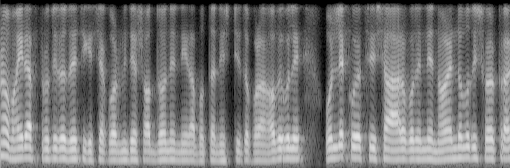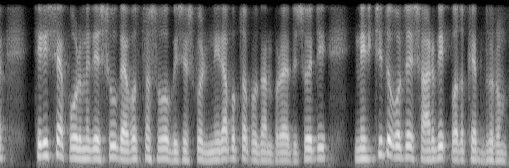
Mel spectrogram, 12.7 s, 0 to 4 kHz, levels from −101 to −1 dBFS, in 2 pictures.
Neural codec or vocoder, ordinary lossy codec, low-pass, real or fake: codec, 24 kHz, 0.9 kbps, WavTokenizer, large speech release; none; 3.6 kHz; fake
